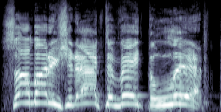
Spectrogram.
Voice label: finale setup, voice, biker; Left 4 Dead 2; left4dead2 dlc3; survivor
